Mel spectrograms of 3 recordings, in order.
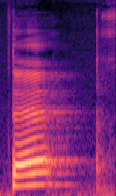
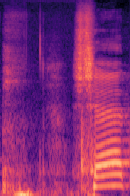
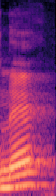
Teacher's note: कै कंठ्य, तय दंत्य, श तालु और न नासिका।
